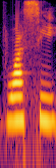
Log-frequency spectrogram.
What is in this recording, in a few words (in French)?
"voici", French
